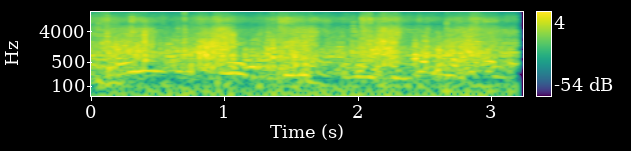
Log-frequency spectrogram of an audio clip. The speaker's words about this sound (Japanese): 大勢がこうやって歩いている感じの音を足音がそう気持ちいい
